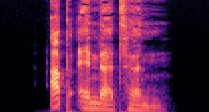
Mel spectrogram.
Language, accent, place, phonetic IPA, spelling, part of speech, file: German, Germany, Berlin, [ˈapˌʔɛndɐtn̩], abänderten, verb, De-abänderten.ogg
- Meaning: inflection of abändern: 1. first/third-person plural dependent preterite 2. first/third-person plural dependent subjunctive II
